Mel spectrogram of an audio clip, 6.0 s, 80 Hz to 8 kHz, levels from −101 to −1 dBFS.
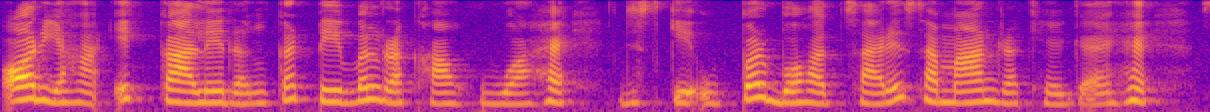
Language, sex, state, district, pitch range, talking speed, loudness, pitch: Hindi, female, Jharkhand, Palamu, 245-295 Hz, 180 wpm, -21 LUFS, 260 Hz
